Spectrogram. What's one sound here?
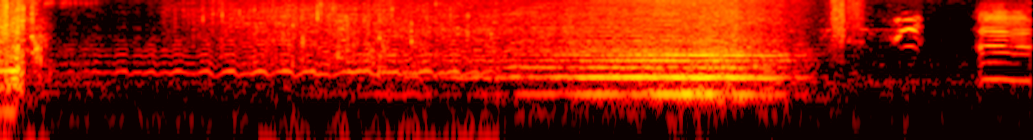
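A cartoon lizard wails in a long, wavering cry.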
